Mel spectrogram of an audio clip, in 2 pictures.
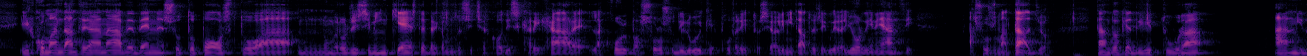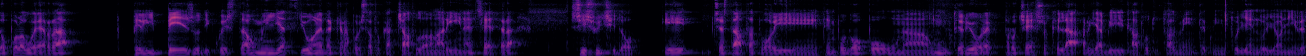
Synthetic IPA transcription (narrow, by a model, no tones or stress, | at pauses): ilkomand̪ant̪ed̪elanaːvevɛnːesot̪ːopost̪oanːumeɾozisːimeiŋkjɛst̪ep̬eɾrkeamund̪osit͡ʃerkɔd̪iskaɾikʰaːɾelakʰolpasoːlosud̪ilujkepʰoveɾet̪ʰːosiɛːɾalimit̪aːt̪oaezeɡwiːɾeʎːord̪iniant̪i | a̰suozva̰nt̪ad͡ʒːo | t̪ant̪ok̟ead̪ːiɾit̪ːuːɾa | anːid̪ɔːpolaɡwɛrːa | peɾilpeːzod̪ikwest̪aumiljat̪sːjoːneperkeɛɾapɔjst̪aːt̪okat͡ʃːa̰ːt̪od̪alamaɾiːnaet͡ʃːɛːt̪eɾa | sisuit͡ʃid̪ɔ | et͡ʃɛst̪aːt̪apɔjt̪ɛmpod̪ɔːpounaunult̪eɾjoːɾepɾot͡ʃɛsːokelariabilit̪aːt̪ot̪o̥t̪almḛnt̪ekwind̪it̪oʎːɛnd̪oʎiɔɲːiɾe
